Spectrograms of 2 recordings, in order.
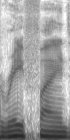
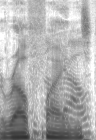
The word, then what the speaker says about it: Ralph Fiennes: 30-year-old His name is pronounced Ralph Fiennes. It's not Ralph Fiennes.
